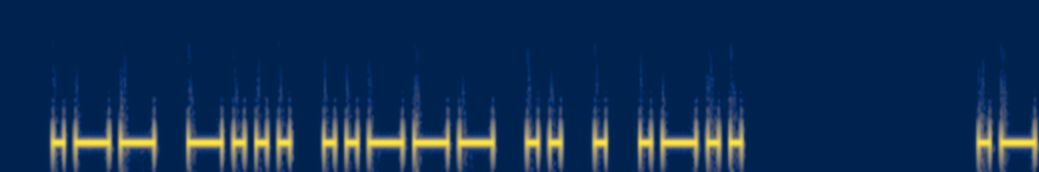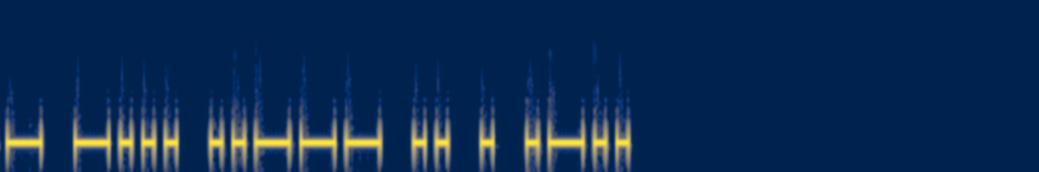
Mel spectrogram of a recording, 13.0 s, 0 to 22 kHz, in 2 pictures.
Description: Morse code, heard as a keyed tone, about 17 wpm, 700 Hz. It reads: WB2IEL WB2IEL
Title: USA Call Signs - 6 Characters - Repeated 2x - 17wpm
